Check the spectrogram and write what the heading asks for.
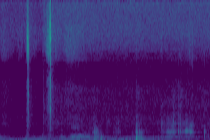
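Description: Faint handling sounds of plastic pony beads and stretchy cord as the cord is pulled tight through the beads: a soft rustle with a few sharp little clicks of beads knocking together.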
